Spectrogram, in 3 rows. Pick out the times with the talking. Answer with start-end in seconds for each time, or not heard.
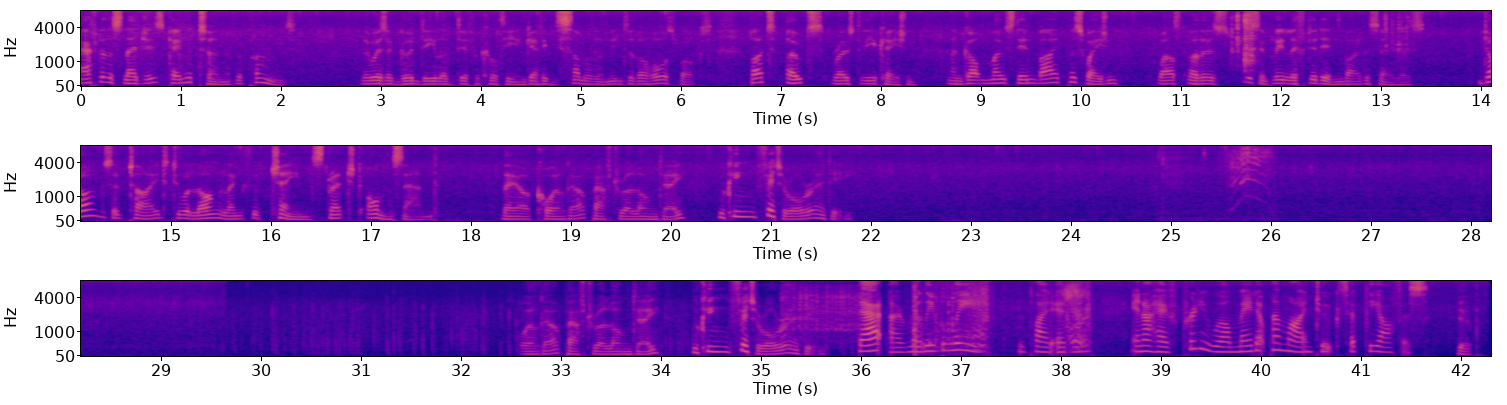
0.0-2.1, 2.8-21.9, 32.6-42.2.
